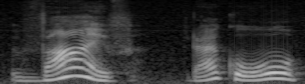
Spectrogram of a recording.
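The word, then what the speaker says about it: vibe: 끝에 있는 떨거지로 소리가 나지 않죠. 그래서이 단어는 vive라고 발음이 되는 거죠.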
